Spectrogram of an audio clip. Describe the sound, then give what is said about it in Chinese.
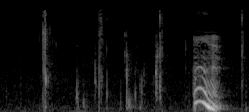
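Chewing of beef, with soft, scattered clicks and crunches from the mouth over a few seconds, followed by a short voiced hum of enjoyment. “嗯，这块牛肉可真好吃。”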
